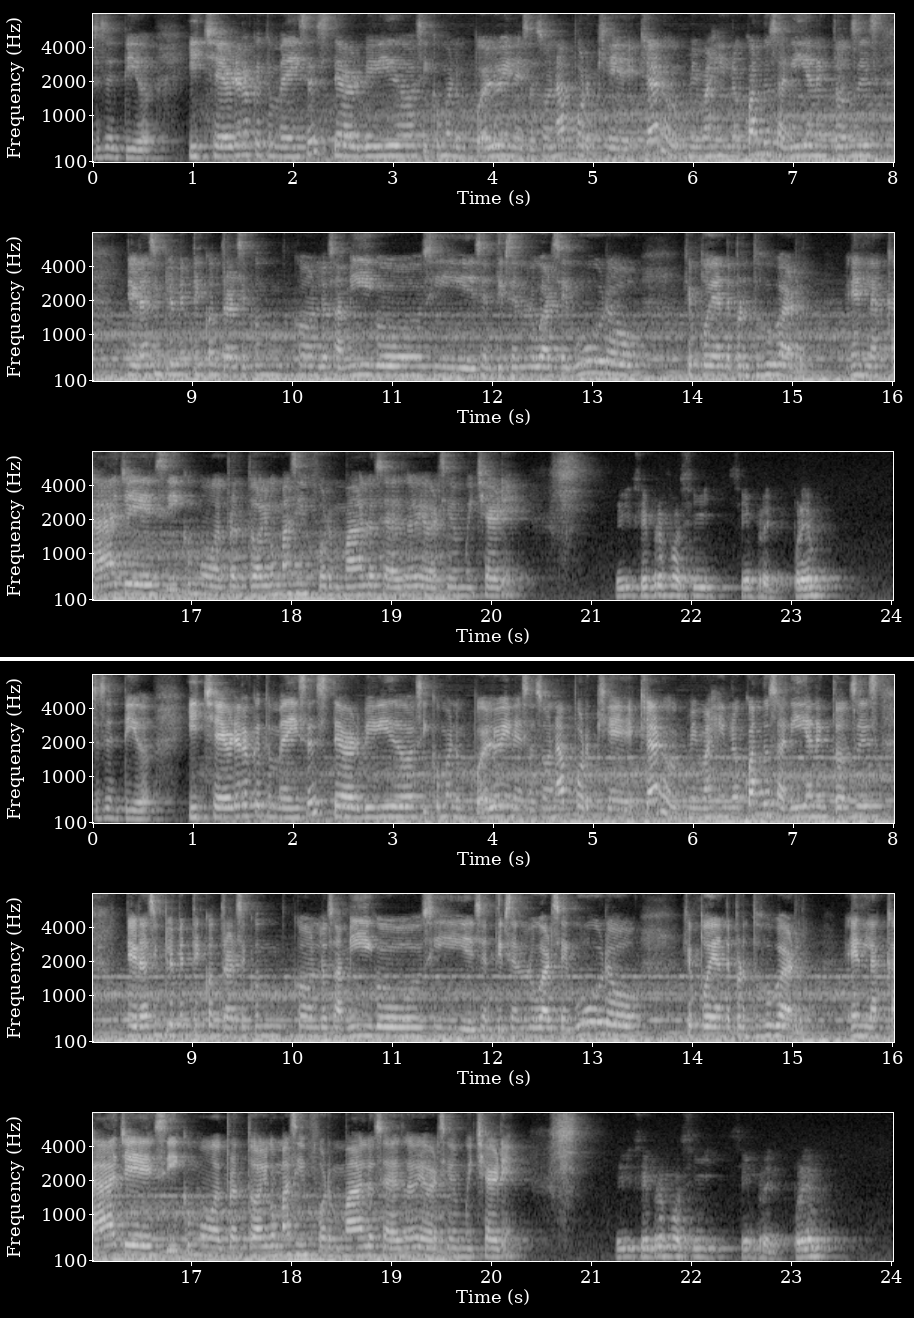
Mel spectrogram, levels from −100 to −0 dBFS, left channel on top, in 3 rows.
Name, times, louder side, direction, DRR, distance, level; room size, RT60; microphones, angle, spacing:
voice 1, 0.0-15.2 15.5-20.2 20.6-20.9, right 3 dB, 55° right, 6 dB, 1.2 m, -28 dB
sound 1, 1.0-19.6, right 1 dB, 80° right, 2.1 m, -30 dB
voice 2, 21.2-22.2 22.5-23.3, left 2 dB, 65° left, 6 dB, 1.5 m, -31 dB
10.5 x 4.7 x 7.1 m, 0.81 s
head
